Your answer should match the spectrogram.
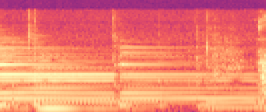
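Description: Taylor acoustic guitar strummed, a few chords left ringing.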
